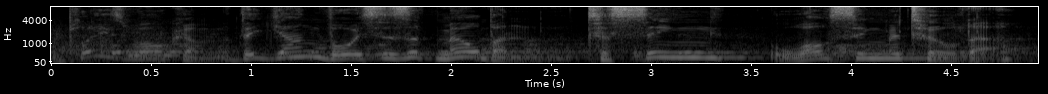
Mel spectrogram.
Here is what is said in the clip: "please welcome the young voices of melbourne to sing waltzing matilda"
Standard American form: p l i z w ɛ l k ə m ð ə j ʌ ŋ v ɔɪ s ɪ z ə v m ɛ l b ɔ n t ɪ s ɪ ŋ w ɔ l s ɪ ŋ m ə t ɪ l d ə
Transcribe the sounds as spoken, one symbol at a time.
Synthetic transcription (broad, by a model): p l i z w ɛ l k ə m ð ə j ʌ ŋ v ɔɪ s ɪ z ə v m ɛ l b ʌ n t ɪ s ɪ ŋ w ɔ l s ɪ ŋ m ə t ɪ l d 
